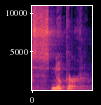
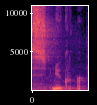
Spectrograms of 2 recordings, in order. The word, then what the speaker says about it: snooker: It's not snooker, it's snooker.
